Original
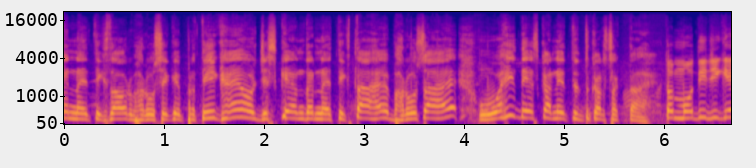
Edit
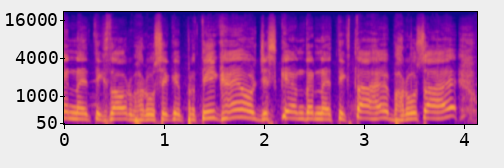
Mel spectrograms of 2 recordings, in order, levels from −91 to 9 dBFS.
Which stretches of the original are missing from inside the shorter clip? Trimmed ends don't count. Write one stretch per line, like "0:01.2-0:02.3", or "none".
none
